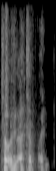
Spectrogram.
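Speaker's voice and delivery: muttered under breath. Voicing a woman's line in a Mortal Kombat story, muttered under her breath. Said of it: "She says under her breath".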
